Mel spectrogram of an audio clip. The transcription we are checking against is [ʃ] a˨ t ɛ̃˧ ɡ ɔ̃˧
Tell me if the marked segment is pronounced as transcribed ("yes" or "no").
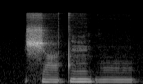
yes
